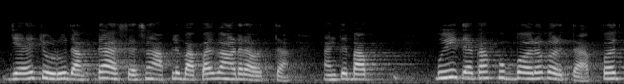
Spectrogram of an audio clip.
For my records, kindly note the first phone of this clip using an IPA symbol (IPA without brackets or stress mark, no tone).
d͡ʑ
